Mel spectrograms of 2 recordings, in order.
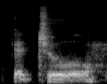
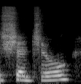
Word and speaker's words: schedule: So I say schedule. However, this is one of these words that um I think with the you know in England we watch so much American television there's bit more crossover. So you quite often hear British people say schedule as well. So I think either one schedule or schedule is common in England while I'm pretty sure schedule is dominant in the United States.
